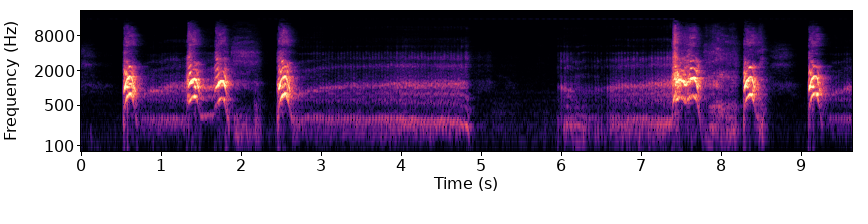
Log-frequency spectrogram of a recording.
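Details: Sharp barks in quick bursts alternate with steady rumbling growls from Bailey, a household dog, with a brief silence midway before another cluster of three barks.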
